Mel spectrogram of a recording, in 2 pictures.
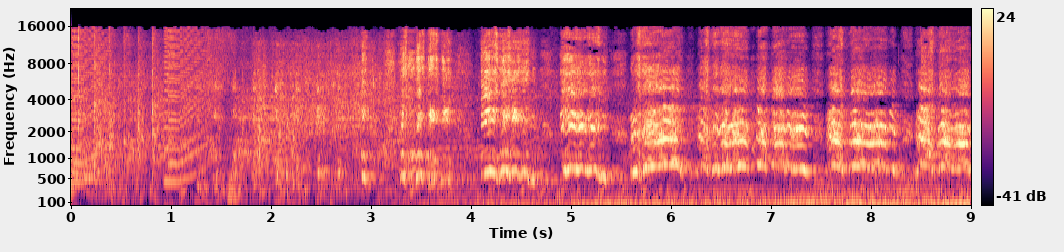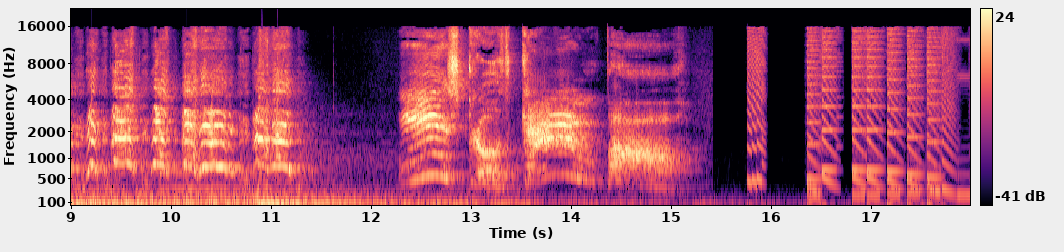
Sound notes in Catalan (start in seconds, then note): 3.2 Riure malèfic de no estar gens bé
